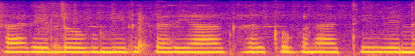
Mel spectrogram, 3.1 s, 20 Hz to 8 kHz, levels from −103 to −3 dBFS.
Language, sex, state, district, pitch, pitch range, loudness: Hindi, female, Bihar, Kaimur, 235 Hz, 235-240 Hz, -12 LUFS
